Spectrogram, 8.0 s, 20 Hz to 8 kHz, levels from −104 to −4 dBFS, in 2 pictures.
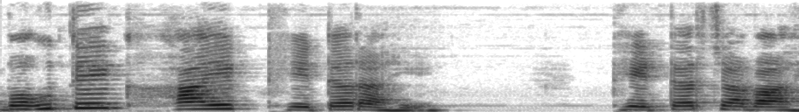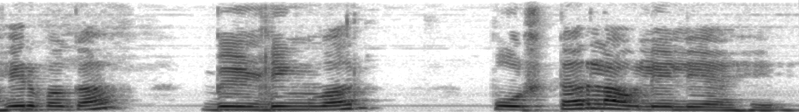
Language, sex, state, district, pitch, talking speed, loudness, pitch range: Marathi, female, Maharashtra, Sindhudurg, 240 Hz, 105 wpm, -19 LUFS, 215-290 Hz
